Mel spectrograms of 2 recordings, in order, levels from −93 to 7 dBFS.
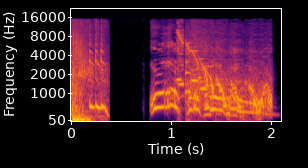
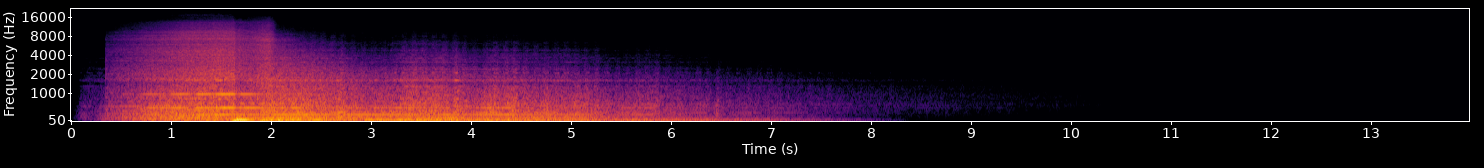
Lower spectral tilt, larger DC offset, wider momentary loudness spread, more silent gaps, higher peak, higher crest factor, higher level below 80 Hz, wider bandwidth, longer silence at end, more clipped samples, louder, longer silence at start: second, -4 dB/octave vs -7 dB/octave; neither; second, 6 LU vs 21 LU; neither; about the same, 0 dBFS vs -2 dBFS; second, 12 dB vs 20 dB; about the same, -20 dBFS vs -24 dBFS; first, 16 kHz vs 11.5 kHz; second, 0.05 s vs 7.5 s; neither; first, -13 LUFS vs -20 LUFS; second, 0 s vs 0.35 s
